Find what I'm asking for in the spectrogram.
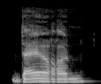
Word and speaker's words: Daeron: Denn Maglor war ein großer unter den Sängern von einst, der gleich nach Diadorn, wie spricht man den nochmal aus? – Daeron und Doriath genannt wird.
